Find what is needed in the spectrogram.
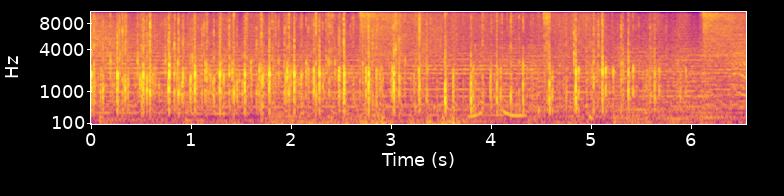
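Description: Crowd of wedding guests clapping, with a cheer or two among the claps, greeting the couple's kiss.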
